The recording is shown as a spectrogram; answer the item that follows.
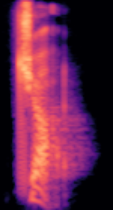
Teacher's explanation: Use the hard j sound like jump and juice. Use the open ah sound like hot and stop.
